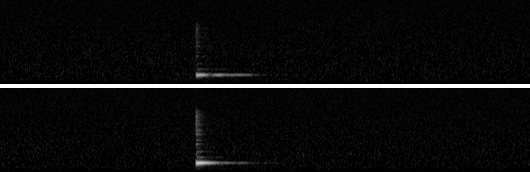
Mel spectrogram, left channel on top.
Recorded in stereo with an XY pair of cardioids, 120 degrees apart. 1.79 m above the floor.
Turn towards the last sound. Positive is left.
turn(degrees=-50)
